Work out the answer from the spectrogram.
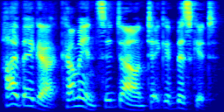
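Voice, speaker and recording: A homely swineherd put on by a man for a comic tale. He is hearty and blunt, with a raised, bright voice full of friendly welcome. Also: a little high, very animated, brisk, breathy edge, pitched above the performer's own voice, full character voice. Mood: welcoming.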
